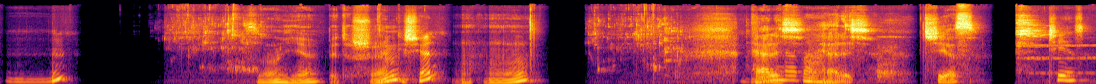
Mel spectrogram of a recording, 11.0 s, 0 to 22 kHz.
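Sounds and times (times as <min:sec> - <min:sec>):
softer splashy trickle of red wine: 0:01.6 - 0:02.6, 0:05.9 - 0:06.8
red wine blending Cabernet Sauvignon, Grenache and Syrah poured into a glass: 0:01.6 - 0:03.0, 0:05.9 - 0:08.0
speech: 0:02.6 - 0:05.4, 0:07.8 - 0:10.9.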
